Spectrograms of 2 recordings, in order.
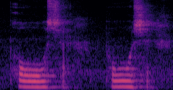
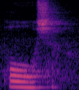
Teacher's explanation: the r sound is actually silent so you kind of have that o sound a little longer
